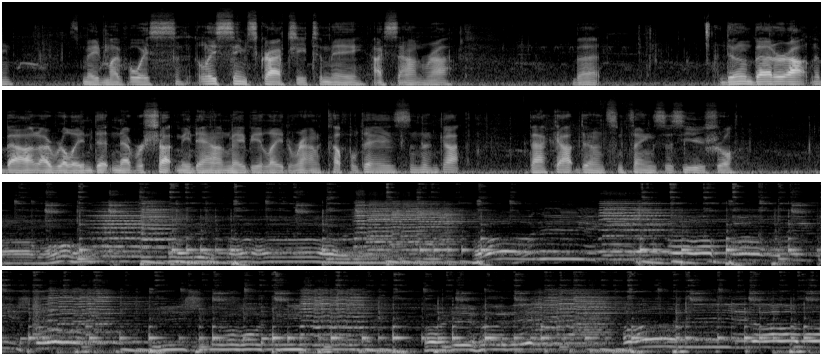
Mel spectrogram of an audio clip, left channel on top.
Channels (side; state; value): both; different; correlation 0.00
